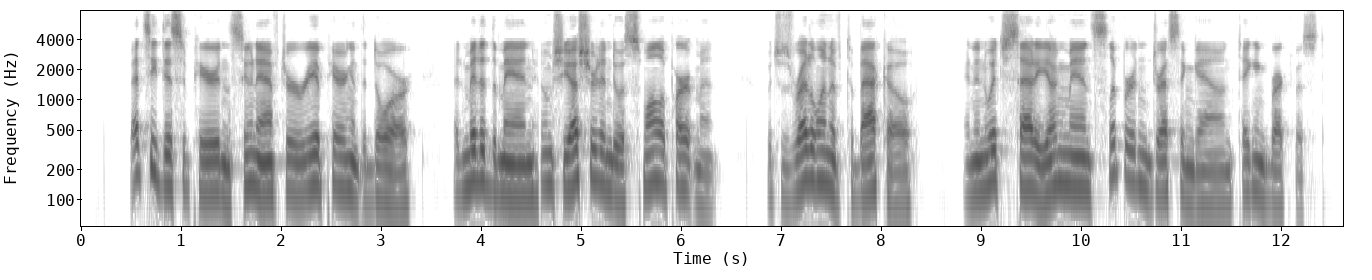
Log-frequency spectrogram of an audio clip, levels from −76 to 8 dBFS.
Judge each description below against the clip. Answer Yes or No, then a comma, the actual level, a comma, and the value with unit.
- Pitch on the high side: No, low, 125 Hz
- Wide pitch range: No, average, 3.9 semitones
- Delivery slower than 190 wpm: Yes, average, 175 wpm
